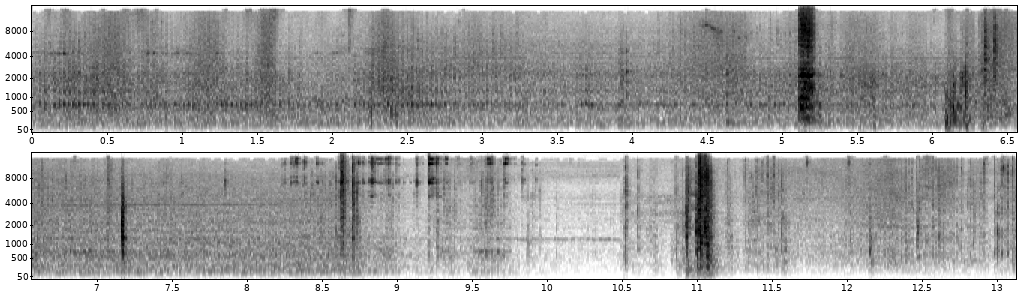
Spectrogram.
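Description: A car running as it rolls up a gravel driveway and stops, with several sharp clicks and knocks about five to seven seconds in. The engine and tyre noise then drop away, and a louder short clunk of a car door comes near the end.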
